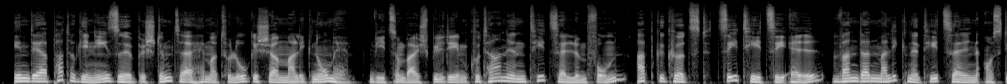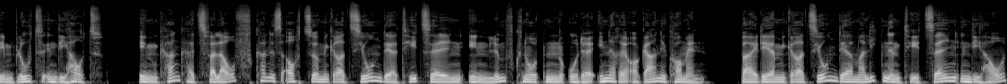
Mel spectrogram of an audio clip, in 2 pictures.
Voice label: german male medical

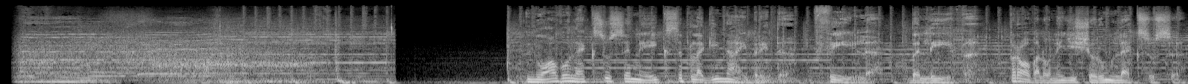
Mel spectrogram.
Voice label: italian male voice montage

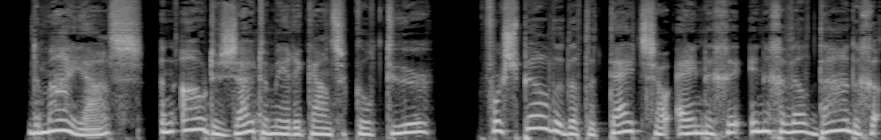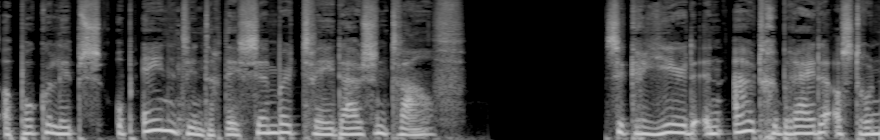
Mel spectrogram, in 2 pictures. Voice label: dutch female documentary

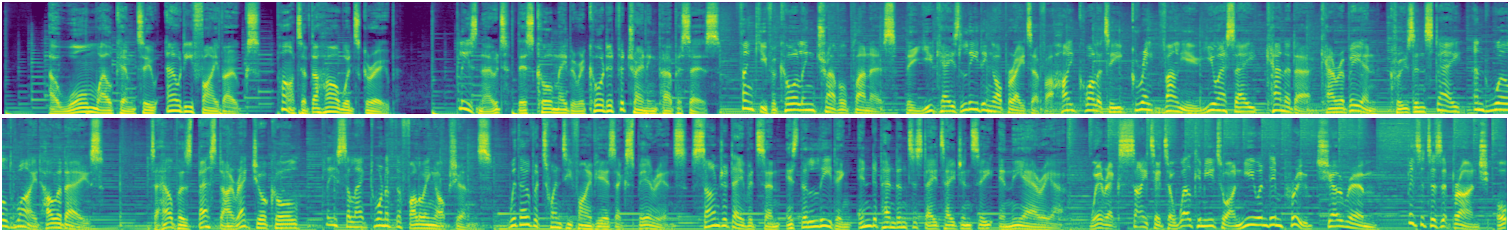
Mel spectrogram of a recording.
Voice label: ivr telephone messages

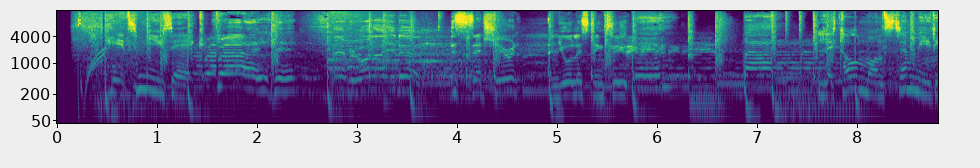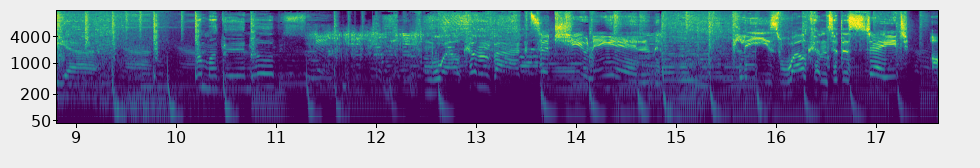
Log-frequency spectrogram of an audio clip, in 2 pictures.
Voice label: imaging

